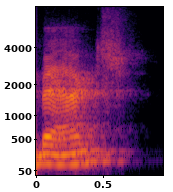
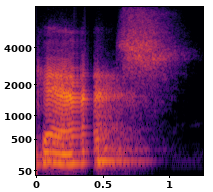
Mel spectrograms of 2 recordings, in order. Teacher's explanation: It's pronounced as Z, as in bags, S as in cats, and is as in buses or clashes. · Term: plural morpheme S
